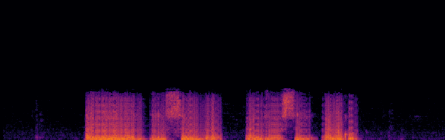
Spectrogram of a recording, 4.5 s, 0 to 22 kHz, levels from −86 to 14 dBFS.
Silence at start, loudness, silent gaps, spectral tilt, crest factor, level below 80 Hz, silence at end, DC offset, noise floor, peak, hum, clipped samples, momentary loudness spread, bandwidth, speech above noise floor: 0.85 s; -23 LUFS; none; -5.5 dB/octave; 18 dB; -46 dBFS; 0.85 s; under 0.1%; -66 dBFS; -6 dBFS; none; under 0.1%; 8 LU; 8.2 kHz; 43 dB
